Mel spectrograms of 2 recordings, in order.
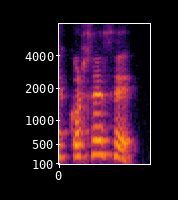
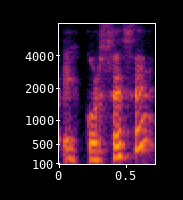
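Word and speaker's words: Scorsese: También se pueden encontrar escorcese. Escorese se escribe s corsese, es, o sea, es corsese, pero sin la al principio, ¿vale?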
